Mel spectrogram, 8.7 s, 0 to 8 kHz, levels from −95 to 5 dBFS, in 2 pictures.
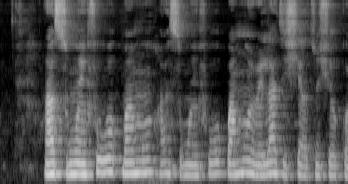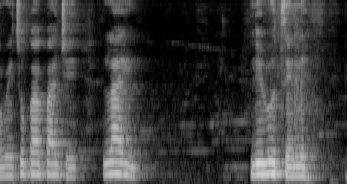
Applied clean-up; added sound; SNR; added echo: none; none; none; reverberation time 0.3 s.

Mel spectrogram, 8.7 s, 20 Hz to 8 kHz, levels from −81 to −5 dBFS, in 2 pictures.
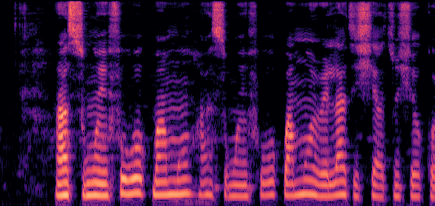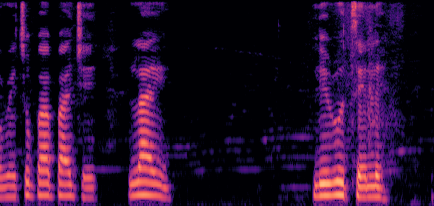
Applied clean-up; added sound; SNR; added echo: none; none; none; none.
